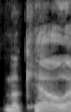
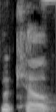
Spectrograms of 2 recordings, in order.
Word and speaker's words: Michel: based on the Annalise McKell actually it's pronounced Mikkel she's German everybody's tall so mischievous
